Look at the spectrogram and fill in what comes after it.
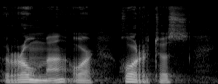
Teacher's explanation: this trill, linguists call it the alveolar trill, has come down to many of the modern variants of Latin. So this R, as in Roma or hortus, is the same R that's used in Italian, Spanish, Portuguese, at least in its traditional form, and even other languages unrelated to Latin like Hungarian and Polish.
